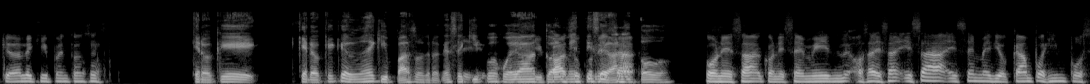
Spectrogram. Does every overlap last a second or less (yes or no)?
no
